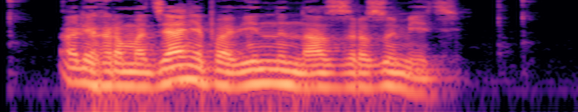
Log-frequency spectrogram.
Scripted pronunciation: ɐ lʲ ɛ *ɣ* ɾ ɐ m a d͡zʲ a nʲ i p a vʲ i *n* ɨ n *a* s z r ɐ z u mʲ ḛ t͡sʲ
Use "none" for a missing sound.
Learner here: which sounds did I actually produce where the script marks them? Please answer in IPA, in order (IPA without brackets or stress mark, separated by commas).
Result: ɣ, nː, a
